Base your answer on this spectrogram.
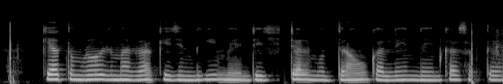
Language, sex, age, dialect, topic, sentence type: Hindi, female, 18-24, Awadhi Bundeli, banking, statement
